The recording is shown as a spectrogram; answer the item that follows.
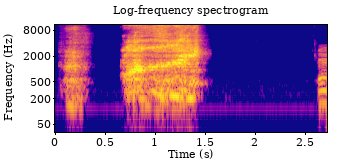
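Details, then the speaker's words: Two rough throat-clearing bursts from an adult, the second long and gravelly; speaker attributes it to sinus drainage running down the throat and says it is not COPD; throat clearing. "just like my sinuses spill and then it starts rolling down my throat until my lungs reject it and bring it back out that's what's going on"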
